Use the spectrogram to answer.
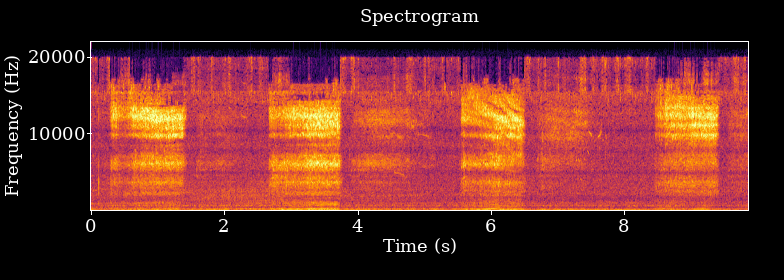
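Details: Overweight cat snoring while sleeping: soft, hissing snores, about twenty a minute, half buried in steady room hum.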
